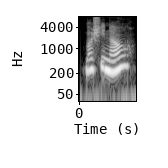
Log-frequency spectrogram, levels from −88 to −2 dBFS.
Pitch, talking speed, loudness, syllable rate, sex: 260 Hz, 250 wpm, -14 LUFS, 5.4 syllables/s, female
